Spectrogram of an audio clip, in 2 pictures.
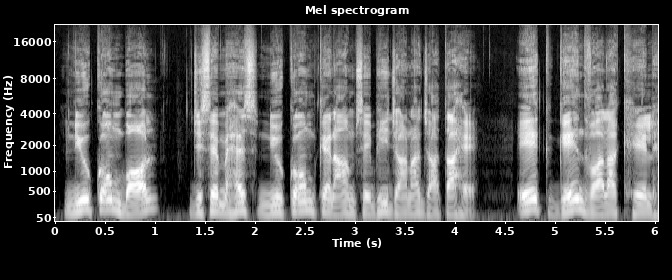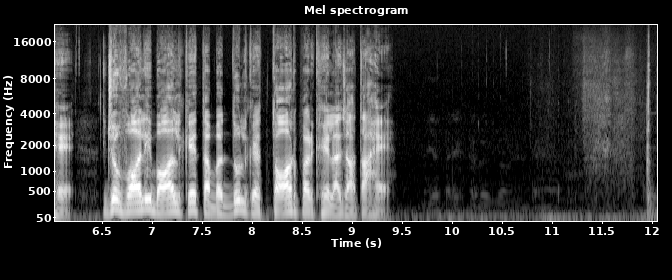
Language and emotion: Urdu, neutral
